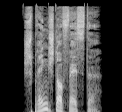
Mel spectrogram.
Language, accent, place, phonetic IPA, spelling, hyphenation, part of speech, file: German, Germany, Berlin, [ˈʃpʁɛŋʃtɔfˌvɛstə], Sprengstoffweste, Spreng‧stoff‧wes‧te, noun, De-Sprengstoffweste.ogg
- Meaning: suicide vest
